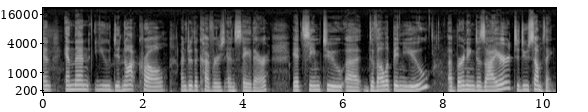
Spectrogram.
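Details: Adult woman speaking; normal speech.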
